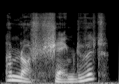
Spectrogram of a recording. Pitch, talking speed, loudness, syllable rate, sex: 155 Hz, 250 wpm, -15 LUFS, 7.1 syllables/s, male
